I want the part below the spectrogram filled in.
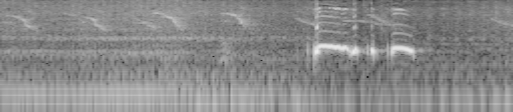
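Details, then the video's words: A clear-voiced local zebra dove used as a lure to get other doves calling. It gives a single cooing phrase: a short note, then a quick run of rounded coos ending in a longer one. Faint twitters from other birds and a low background hum are also heard. "Perkutut Lokal Gacor Suara jernih ini Paling Ahli bikin Pancingan Burung Perkutut Agar rajin Bunyi"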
